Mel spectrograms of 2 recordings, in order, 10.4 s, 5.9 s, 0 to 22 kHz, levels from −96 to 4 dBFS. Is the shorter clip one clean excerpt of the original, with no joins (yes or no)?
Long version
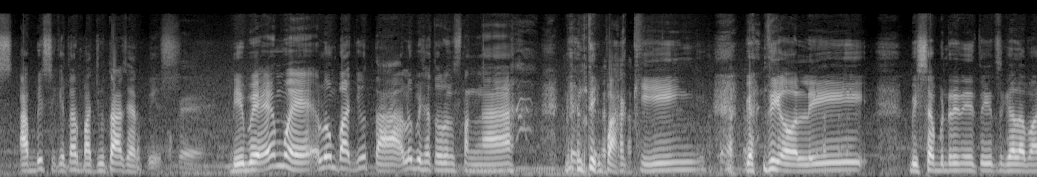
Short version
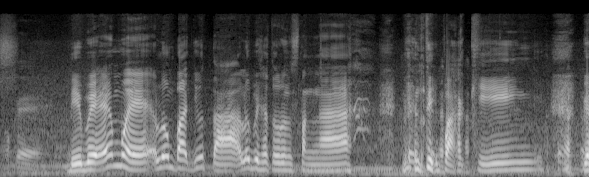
yes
